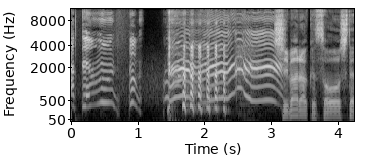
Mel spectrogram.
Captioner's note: chuckles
